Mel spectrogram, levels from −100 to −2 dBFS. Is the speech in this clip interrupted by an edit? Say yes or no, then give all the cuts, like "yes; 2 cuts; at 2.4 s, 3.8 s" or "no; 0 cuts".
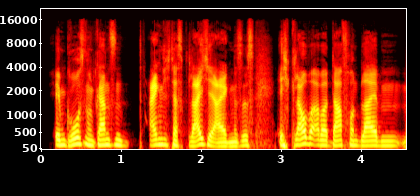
no; 0 cuts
